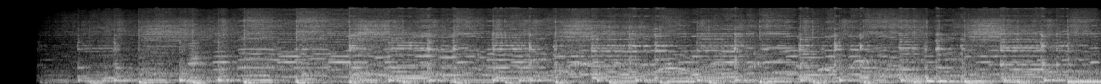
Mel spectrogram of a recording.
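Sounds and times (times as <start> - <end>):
drum kit beat: 0.4 - 11.0
live band dance music: 0.4 - 11.0.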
